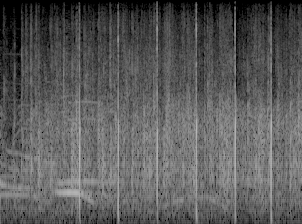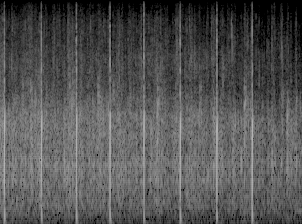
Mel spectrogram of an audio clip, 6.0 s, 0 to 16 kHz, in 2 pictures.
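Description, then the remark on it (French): A crowd at the Église de Portail applauds the news that 350 people are in the church's small groups, with sharp, evenly spaced claps in unison cutting through a steady bed of scattered clapping. The rhythmic clapping keeps a brisk, regular beat throughout. “Et on a la joie, attendez avant d'applaudir, on a la joie d'avoir 350 personnes dans les petits groupes de l'Église de Portail.”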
